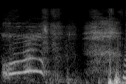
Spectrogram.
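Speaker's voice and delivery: high-pitched cry of frustration; exasperated groan. Real, not acted. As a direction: let out a sharp, high groan. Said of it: "Vallahi sinirlendim". (sinirli, tiz bir of çekme)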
